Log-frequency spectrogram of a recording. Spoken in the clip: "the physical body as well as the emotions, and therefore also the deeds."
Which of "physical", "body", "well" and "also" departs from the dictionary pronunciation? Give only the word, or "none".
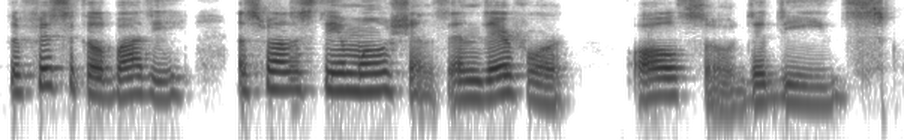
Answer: none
